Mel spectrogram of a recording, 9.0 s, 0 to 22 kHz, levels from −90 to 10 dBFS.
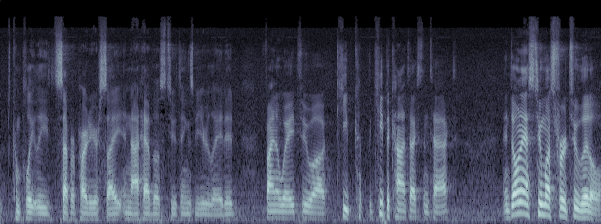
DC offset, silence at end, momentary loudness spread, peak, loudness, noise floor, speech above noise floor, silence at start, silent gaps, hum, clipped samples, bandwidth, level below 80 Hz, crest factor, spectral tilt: under 0.1%; 0 s; 14 LU; 0 dBFS; -18 LUFS; -42 dBFS; 25 dB; 0 s; none; none; under 0.1%; 16 kHz; -48 dBFS; 18 dB; -4.5 dB/octave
